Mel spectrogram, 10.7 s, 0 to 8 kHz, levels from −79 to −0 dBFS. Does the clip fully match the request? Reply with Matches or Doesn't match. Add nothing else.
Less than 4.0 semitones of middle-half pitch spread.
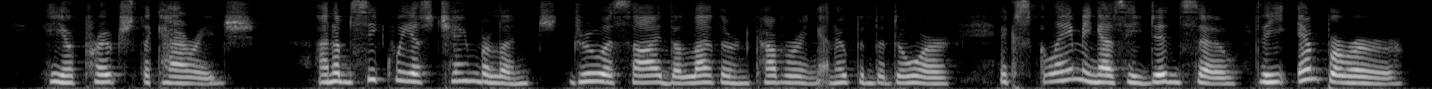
Matches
